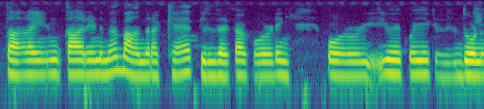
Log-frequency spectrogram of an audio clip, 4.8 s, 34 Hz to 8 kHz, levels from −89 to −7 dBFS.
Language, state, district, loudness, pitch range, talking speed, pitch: Haryanvi, Haryana, Rohtak, -17 LUFS, 180-195 Hz, 175 wpm, 190 Hz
